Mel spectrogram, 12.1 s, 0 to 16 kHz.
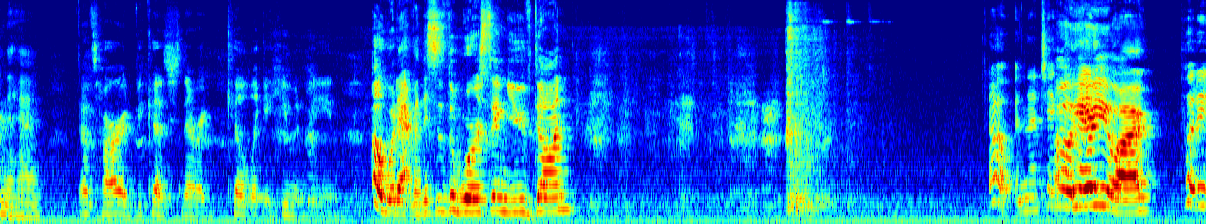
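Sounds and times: faint low hum: 0.0s - 12.0s
sudden bang: 7.8s - 8.6s.

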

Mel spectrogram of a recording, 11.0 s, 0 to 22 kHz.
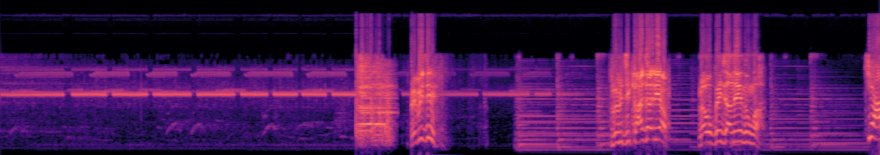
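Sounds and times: faint frog croaks: 0.0s - 7.0s
crickets chirping: 0.0s - 10.8s.

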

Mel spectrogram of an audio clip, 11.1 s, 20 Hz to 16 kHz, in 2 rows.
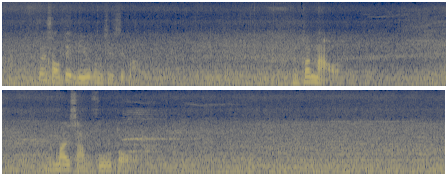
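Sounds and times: shopping mall background rumble: 0.0s - 11.0s.

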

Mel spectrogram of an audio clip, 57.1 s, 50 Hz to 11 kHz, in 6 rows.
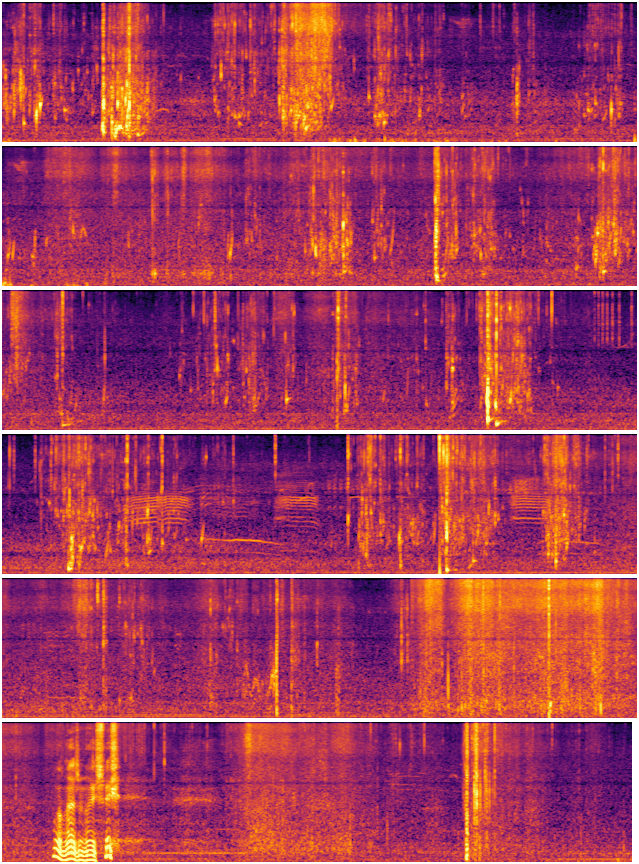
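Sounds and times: moving water: 0.0s - 57.0s
sheep bleating: 30.4s - 33.4s, 36.2s - 37.4s.

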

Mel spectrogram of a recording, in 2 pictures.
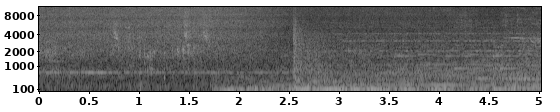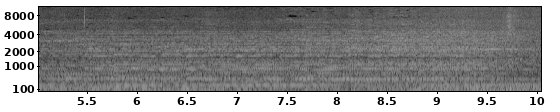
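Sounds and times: low dark music: 0.0s - 10.0s
woodland background hiss: 0.0s - 10.0s.

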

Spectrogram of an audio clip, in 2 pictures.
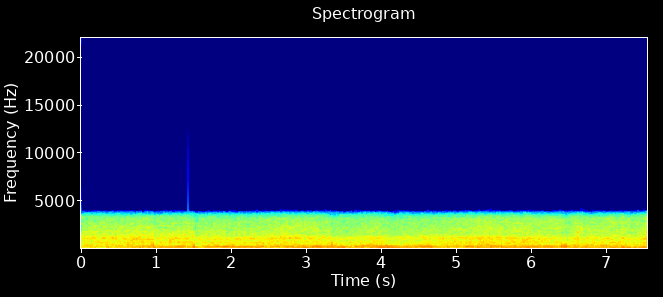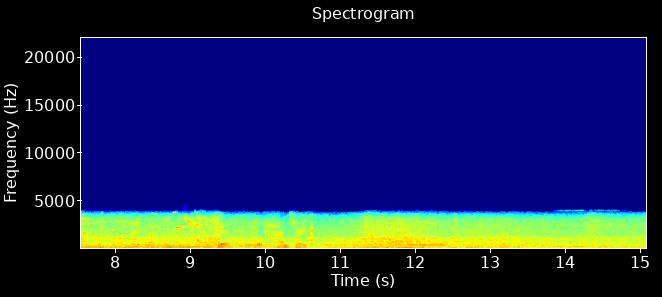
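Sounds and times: street traffic noise: 0.0s - 15.0s
vehicle engine humming: 0.0s - 15.0s.

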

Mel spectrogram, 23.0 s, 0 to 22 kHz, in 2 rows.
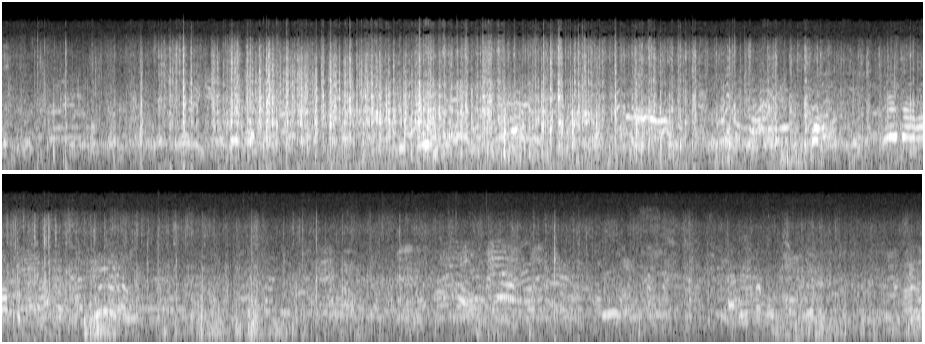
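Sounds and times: group of people talking: 0.0s - 23.0s.

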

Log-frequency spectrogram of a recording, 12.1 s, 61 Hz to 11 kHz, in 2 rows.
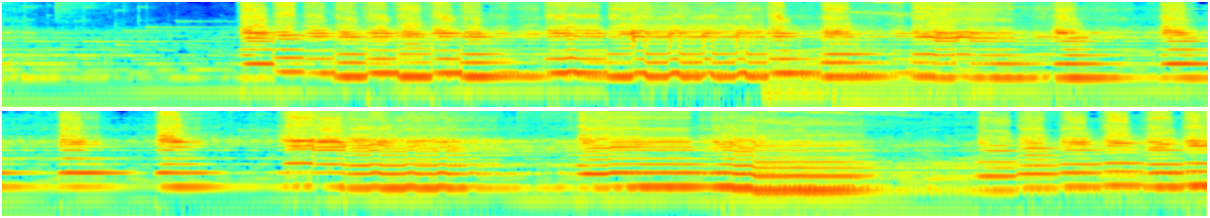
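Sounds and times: low musical backing: 0.0s - 12.0s
violin melody with slides: 0.0s - 12.0s.

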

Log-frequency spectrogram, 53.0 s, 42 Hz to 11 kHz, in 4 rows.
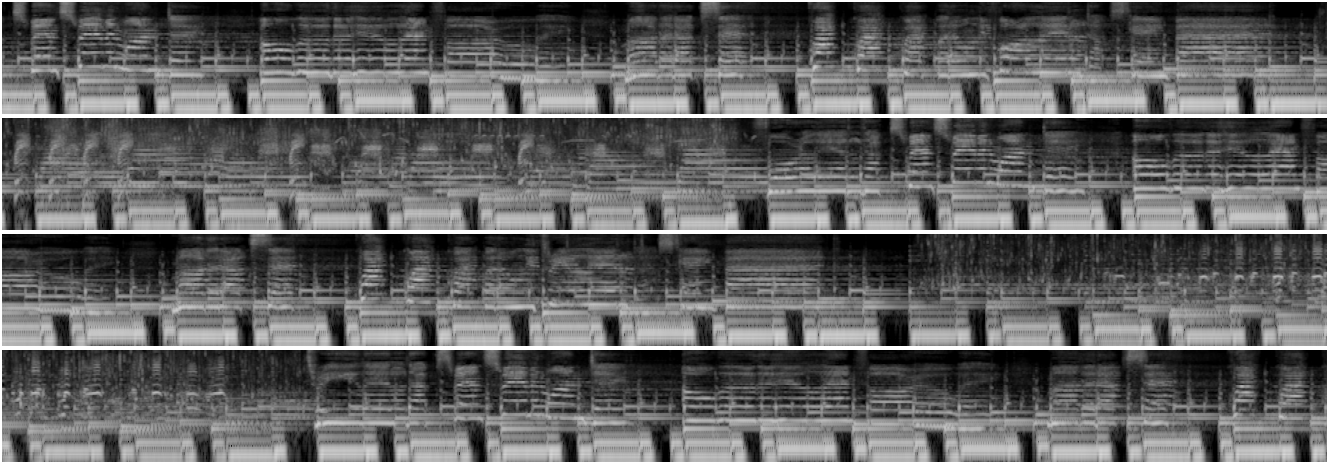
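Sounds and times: children's song music with bass: 0.0s - 53.0s
cartoon duck quacking: 13.2s - 20.6s, 37.6s - 42.0s.

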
